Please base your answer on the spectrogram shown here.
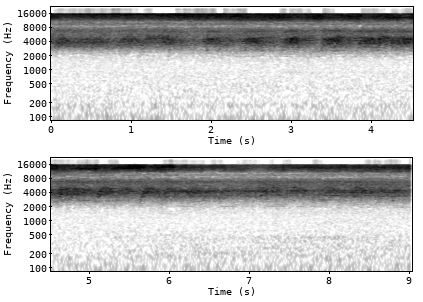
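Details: Summer cicada chorus in Gomsol Nuri Forest, Sihwa district: an unbroken shrill, hissing drone with slight rhythmic swelling, high and even in loudness, with soft low-frequency ambient rumble beneath.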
